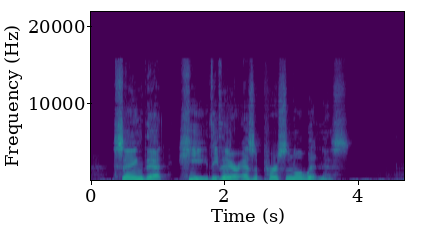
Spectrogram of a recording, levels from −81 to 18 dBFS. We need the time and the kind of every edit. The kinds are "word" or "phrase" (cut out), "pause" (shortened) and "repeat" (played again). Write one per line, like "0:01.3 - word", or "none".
0:01.9 - phrase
